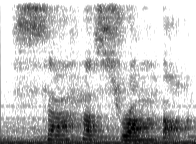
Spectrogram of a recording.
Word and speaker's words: sahasrara: they're referring to here and i'm going to pronounce it again it is called the sahasrara which is s-a-h-a-s-r-a-r-a okay one of the aims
